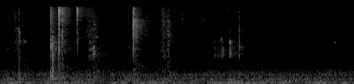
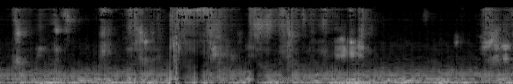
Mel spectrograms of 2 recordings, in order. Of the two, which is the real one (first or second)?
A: first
